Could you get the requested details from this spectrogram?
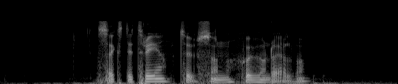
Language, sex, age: Swedish, male, 27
